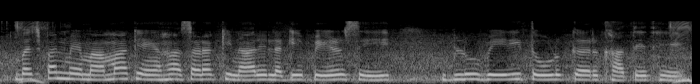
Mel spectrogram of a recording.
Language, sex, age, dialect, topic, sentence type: Hindi, female, 25-30, Awadhi Bundeli, agriculture, statement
